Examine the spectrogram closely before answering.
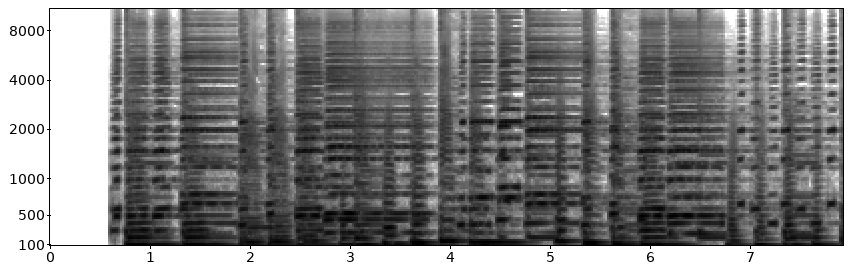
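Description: Instrumental intro of a corrido: an accordion playing the melody over a steady, heavy bass line, starting abruptly a little under a second in.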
